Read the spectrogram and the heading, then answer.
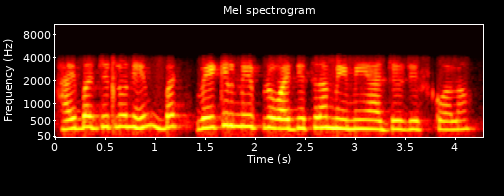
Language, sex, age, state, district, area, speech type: Telugu, female, 18-30, Telangana, Mahbubnagar, urban, conversation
